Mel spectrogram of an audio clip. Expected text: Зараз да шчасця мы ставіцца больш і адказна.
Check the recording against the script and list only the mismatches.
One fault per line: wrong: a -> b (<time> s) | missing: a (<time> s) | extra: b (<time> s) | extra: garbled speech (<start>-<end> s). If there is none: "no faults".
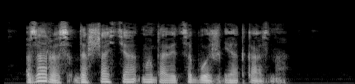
no faults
